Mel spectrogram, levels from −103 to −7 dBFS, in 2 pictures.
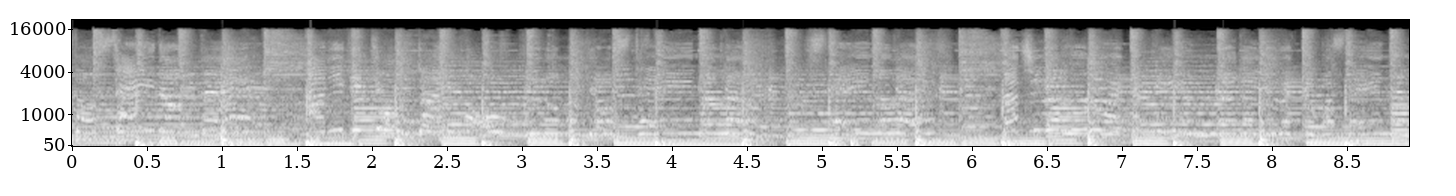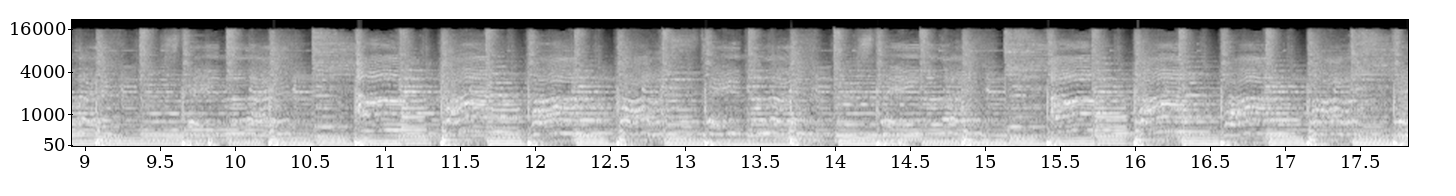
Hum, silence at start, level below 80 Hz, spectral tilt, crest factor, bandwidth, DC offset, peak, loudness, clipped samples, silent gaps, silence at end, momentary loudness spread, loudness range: none; 0 s; -20 dBFS; -4.5 dB/octave; 12 dB; 16.5 kHz; under 0.1%; 0 dBFS; -13 LUFS; under 0.1%; none; 0 s; 2 LU; 1 LU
